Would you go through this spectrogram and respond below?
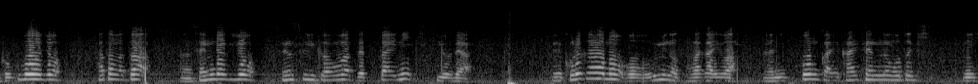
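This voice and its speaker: A man's voice: high voice, a little mellow. A man giving a formal military lecture as a naval instructor, stern and declamatory, with frequent hesitation sounds. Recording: noisy 1940s film soundtrack.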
